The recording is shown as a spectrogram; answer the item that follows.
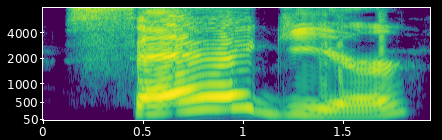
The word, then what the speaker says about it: seguir: Seguir is kind of like decir. The yo form is sigo. It rhymes with digo.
